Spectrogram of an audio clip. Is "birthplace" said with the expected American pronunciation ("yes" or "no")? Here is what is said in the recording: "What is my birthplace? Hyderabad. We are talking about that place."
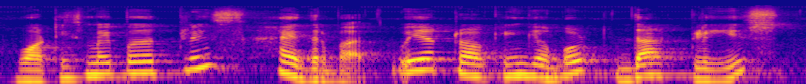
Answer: no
